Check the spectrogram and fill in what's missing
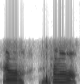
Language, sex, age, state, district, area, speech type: Assamese, female, 18-30, Assam, Charaideo, rural, conversation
